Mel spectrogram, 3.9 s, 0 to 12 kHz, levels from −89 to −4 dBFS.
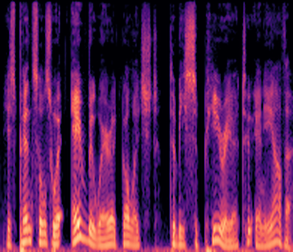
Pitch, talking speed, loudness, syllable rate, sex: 115 Hz, 170 wpm, -21 LUFS, 6.7 syllables/s, male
